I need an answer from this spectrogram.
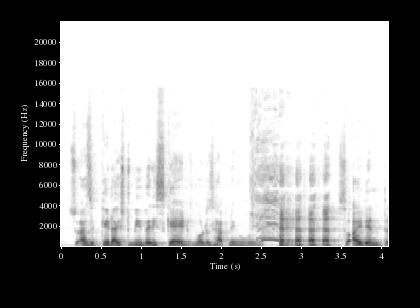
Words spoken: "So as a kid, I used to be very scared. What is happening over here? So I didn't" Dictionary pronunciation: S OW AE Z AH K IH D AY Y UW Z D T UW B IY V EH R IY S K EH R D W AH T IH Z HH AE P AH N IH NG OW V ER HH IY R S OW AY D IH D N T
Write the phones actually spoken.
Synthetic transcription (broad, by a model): S OW AE Z AH K IH D AY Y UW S T UW B IY V EH R IY S K EH R D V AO T IH Z HH AE P AH N IH NG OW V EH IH S OW AY D IH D N T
